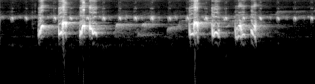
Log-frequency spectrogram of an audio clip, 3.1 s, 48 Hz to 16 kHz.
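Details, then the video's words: Red-whiskered bulbul singing two short bursts of bright, bubbly chirped notes about a second apart, with a steady faint ticking tone running through the background. "เสียงนกดอกแตงEp.105 Birds sounds"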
